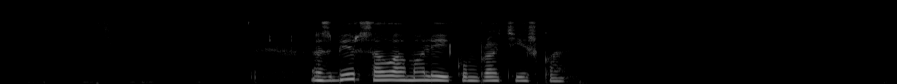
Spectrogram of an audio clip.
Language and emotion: Russian, neutral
